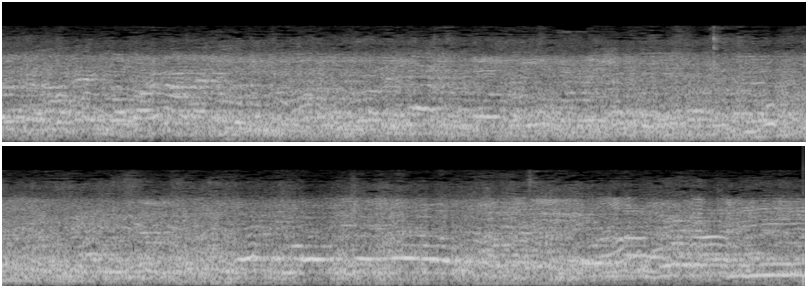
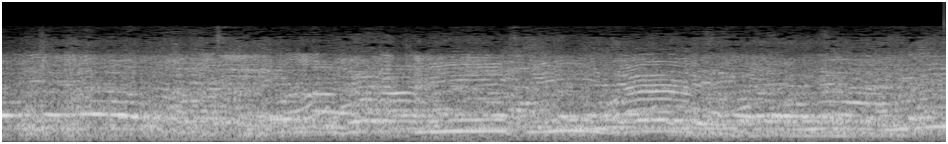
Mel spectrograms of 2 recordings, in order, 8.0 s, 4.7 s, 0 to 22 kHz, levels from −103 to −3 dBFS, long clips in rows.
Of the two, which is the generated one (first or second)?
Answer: first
